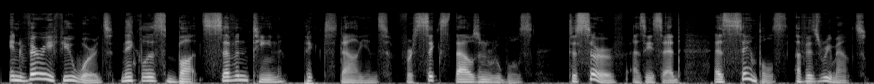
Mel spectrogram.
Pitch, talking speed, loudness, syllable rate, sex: 135 Hz, 150 wpm, -21 LUFS, 4.7 syllables/s, male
